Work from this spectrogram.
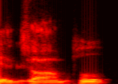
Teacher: you'll use the long a in rp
